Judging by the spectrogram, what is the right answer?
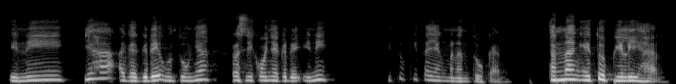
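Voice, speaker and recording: A preacher giving a sermon, in a lively way, asking the listeners questions. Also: mid-range voice, no room sound.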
